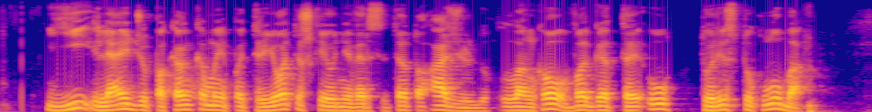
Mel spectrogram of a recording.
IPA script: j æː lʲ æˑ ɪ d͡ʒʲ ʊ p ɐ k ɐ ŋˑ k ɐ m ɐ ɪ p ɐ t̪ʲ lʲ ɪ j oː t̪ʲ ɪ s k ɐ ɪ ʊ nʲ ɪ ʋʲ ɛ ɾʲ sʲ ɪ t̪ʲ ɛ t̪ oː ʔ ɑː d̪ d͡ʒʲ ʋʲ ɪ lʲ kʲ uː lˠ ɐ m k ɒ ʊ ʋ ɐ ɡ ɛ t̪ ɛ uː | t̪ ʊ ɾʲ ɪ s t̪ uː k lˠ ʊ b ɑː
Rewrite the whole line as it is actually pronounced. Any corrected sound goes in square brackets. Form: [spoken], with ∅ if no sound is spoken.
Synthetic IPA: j [iː] lʲ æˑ ɪ d͡ʒʲ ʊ p ɐ k ɐ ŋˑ k ɐ m ɐ ɪ p ɐ t̪ʲ [ɾʲ] ɪ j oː t̪ʲ ɪ [ʃ] k ɐ ɪ ʊ nʲ ɪ ʋʲ ɛ ɾʲ sʲ ɪ t̪ʲ ɛ t̪ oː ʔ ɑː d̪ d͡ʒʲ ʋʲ ɪ lʲ [ɡʲ] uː lˠ ɐ [ŋ] k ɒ ʊ ʋ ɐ ɡ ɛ t̪ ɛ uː | t̪ ʊ ɾʲ ɪ s t̪ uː k lˠ ʊ b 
